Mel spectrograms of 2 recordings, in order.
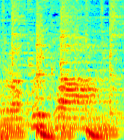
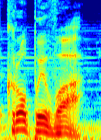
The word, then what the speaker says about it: кропива: Кропива моя кропива, це той випадок, коли Михайло Поплавський правий, і ця пісня принесла в маси правильний наголос: саме кропива, а не кропива, як часто калькують з російської.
